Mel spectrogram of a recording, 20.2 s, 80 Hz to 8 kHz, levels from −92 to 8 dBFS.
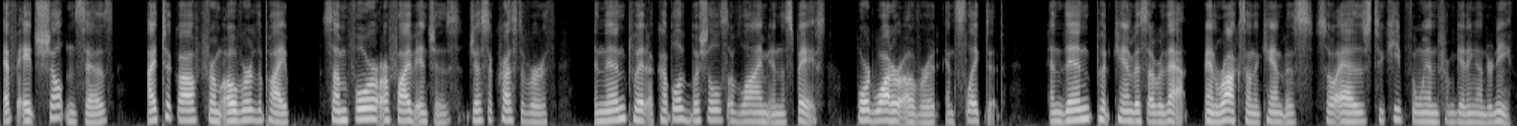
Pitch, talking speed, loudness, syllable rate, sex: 170 Hz, 180 wpm, -20 LUFS, 4.4 syllables/s, female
